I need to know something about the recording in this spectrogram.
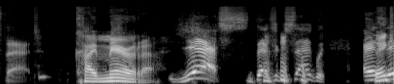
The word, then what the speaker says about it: Chimera: Because for me, when I see the word Chimera, how do you pronounce that? Chimera.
